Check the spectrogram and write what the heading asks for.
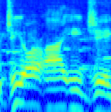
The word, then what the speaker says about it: Grieg: G-R-I-E-G. Grieg is usually the pronunciation, but you know it.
